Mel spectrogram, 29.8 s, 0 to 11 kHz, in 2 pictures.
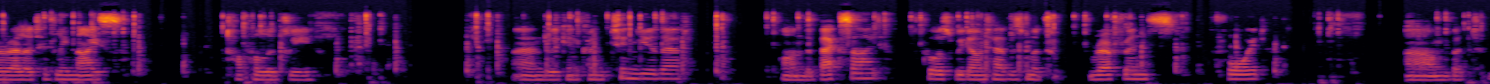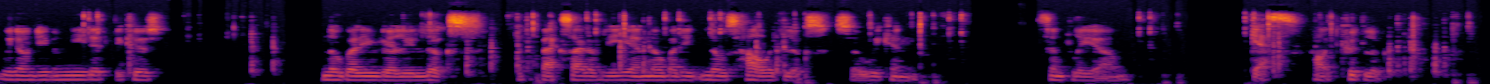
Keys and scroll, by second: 2.4 typing, 3.6 Tab, 4.7 Tab, 13.1 e, 14.6 s, 20.2 s, 22.8 e, 26.5 s, 29.4 s.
